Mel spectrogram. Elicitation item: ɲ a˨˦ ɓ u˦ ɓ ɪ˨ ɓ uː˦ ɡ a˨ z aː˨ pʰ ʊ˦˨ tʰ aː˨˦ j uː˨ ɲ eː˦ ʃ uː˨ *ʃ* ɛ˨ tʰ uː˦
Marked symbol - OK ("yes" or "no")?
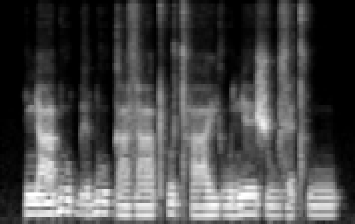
no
